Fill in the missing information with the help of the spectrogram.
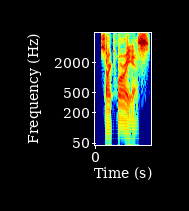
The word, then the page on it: sartorius: American English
